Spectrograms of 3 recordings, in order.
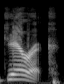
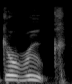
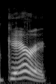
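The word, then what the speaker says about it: Garruk: putting this out there it's called it's it's pronounced Garak not guru it's Garrett thank you just your pronunciation if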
